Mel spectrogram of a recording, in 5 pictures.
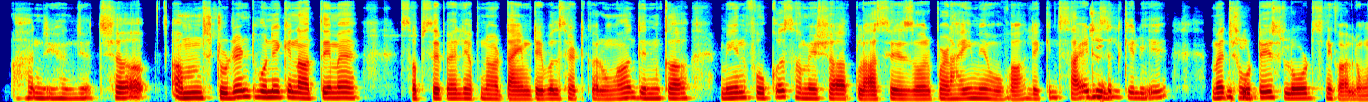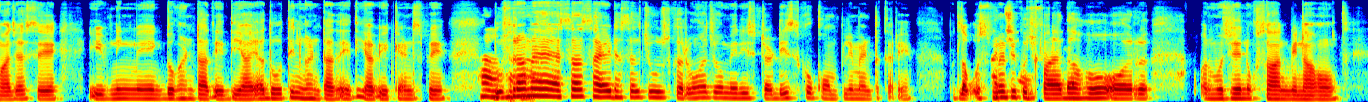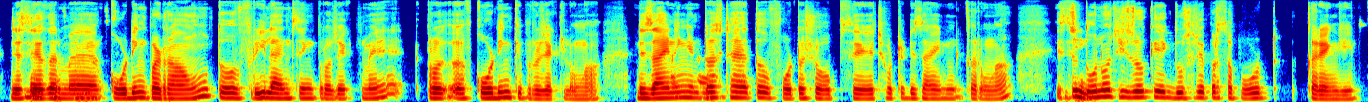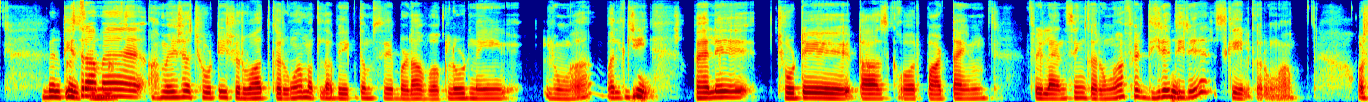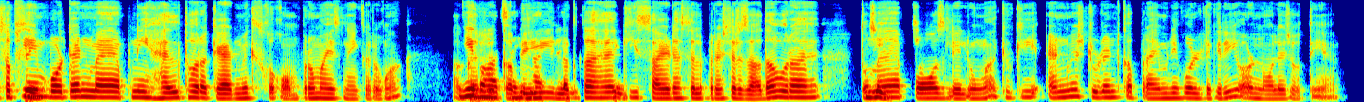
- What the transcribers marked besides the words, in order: tapping; in English: "स्टुडेंट"; in English: "टाइमटेबल सेट"; in English: "फ़ोकस"; in English: "क्लासेस"; in English: "साइड हसल"; in English: "स्लॉट्स"; in English: "वीकेंड्स"; in English: "साइड हसल चूज़"; in English: "स्टडीज़"; in English: "कॉम्प्लीमेंट"; in English: "प्रोजेक्ट"; in English: "प्रोजेक्ट"; in English: "इंट्रेस्ट"; in English: "डिज़ाइन"; in English: "सपोर्ट"; in English: "वर्कलोड"; in English: "पार्ट-टाइम"; in English: "स्केल"; in English: "इम्पोर्टेंट"; in English: "हेल्थ"; in English: "एकेडेमिक्स"; in English: "कोम्प्रोमाईज़"; in English: "साइड हसल प्रेशर"; in English: "पॉज"; in English: "एंड"; in English: "स्टूडेंट"; in English: "प्राइमरी गोल"; in English: "नॉलेज"
- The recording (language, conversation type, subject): Hindi, unstructured, करियर चुनते समय आप किन बातों का ध्यान रखते हैं?
- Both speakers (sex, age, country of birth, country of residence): female, 35-39, India, India; male, 20-24, India, India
